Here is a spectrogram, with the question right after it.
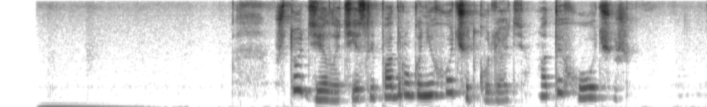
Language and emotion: Russian, sad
